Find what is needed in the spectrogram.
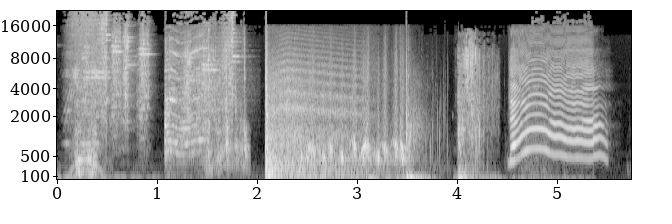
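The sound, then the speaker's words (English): Sound effects of a space whale firing harpoons: a rapid string of loud, noisy bursts and crunching, shattering hits with short gaps between them, ending in a long, wavering, whale-like tonal cry. “Well, let's get the space whale firing harpoons!”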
